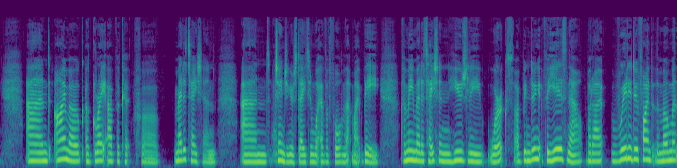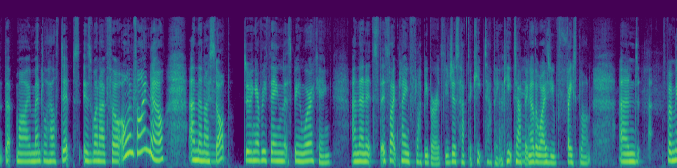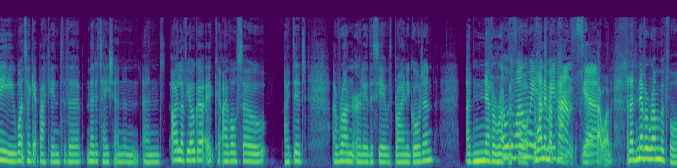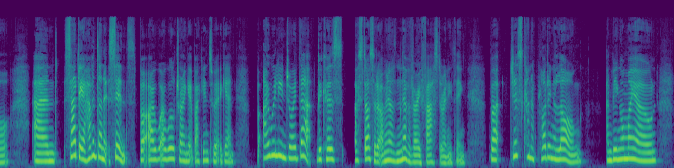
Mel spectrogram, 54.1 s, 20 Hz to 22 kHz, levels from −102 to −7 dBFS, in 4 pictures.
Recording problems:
none

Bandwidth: 14.5 kHz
